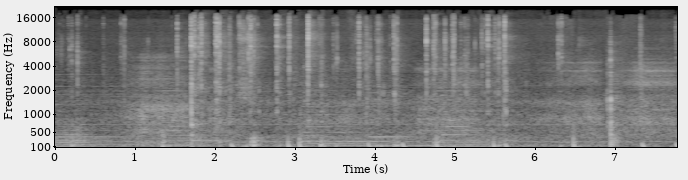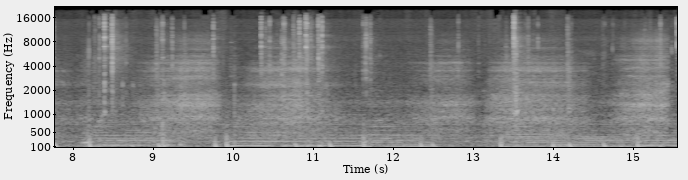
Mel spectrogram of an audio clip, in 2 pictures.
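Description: Rapid computer keyboard and mouse clicks from someone playing Destiny 2 on Google Stadia, a busy, irregular run of close, crisp taps and presses with no talking.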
